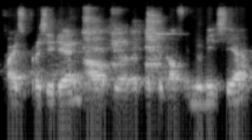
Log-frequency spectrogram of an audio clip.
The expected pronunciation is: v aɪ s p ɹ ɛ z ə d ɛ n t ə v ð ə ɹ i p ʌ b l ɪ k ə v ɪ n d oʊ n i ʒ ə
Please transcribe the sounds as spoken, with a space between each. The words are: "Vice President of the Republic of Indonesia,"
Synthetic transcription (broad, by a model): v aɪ s p ɹ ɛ s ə d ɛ n ə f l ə ɹ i p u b l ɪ k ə f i n d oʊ n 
